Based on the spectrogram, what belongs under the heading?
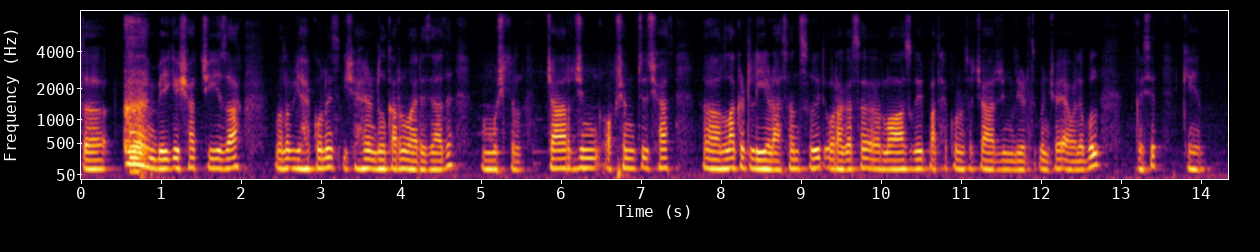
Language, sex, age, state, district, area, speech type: Kashmiri, male, 18-30, Jammu and Kashmir, Pulwama, rural, spontaneous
